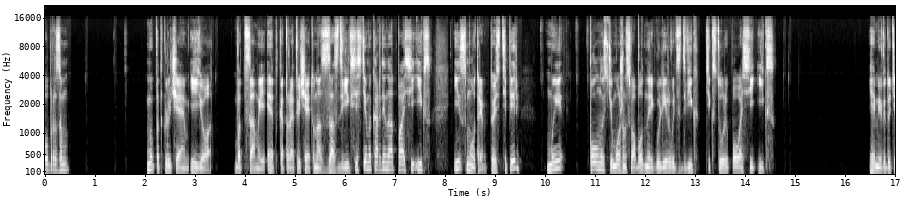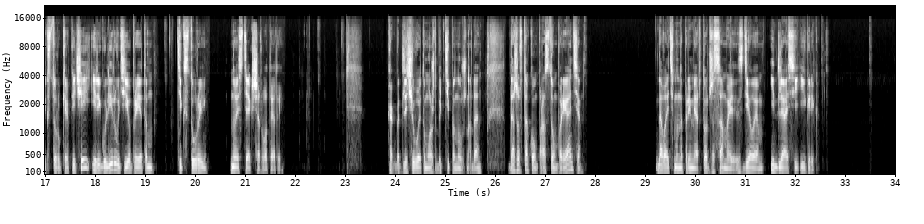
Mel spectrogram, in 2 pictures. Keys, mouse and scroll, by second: 2.3-4.3 scroll down 4, 4.3 click, 6.7 middle click, 7.3 ctrl+shift+click, 8.2-8.9 scroll up 4, 9.2-9.7 scroll down 2, 9.7 shift+middle click, 10.4 middle click, 10.9-11.7 scroll up 4, 11.7 shift+click, 19.2 middle click, 20.9-21.4 scroll down 3, 21.4 scroll up 2, 21.8 scroll down 2, 22.2 shift+middle click, 24.3-26.0 scroll down 3, 24.7 middle click, 26.2 click, 26.9 click, 27.6 click, 30.5 click, 31.8 shift+d, 33.3 click.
